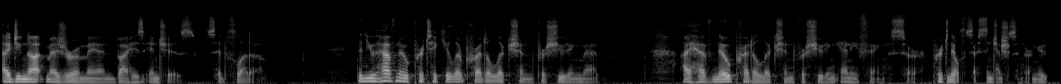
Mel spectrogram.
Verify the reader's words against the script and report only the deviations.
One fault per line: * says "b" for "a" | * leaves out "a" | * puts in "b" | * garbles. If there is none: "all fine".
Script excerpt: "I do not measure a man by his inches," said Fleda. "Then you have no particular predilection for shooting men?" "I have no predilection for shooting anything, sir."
* garbles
